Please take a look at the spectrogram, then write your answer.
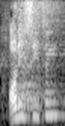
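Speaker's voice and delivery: posh English accent on "Ollie Seaton", rising high like a question; practising a posh English name, unsure. Shown as a demonstration. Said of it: "I practiced my English accent".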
